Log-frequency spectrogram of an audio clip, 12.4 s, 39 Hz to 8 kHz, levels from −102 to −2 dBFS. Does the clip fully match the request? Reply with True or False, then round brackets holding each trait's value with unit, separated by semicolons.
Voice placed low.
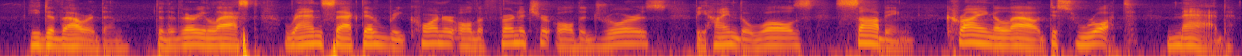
True (110 Hz)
